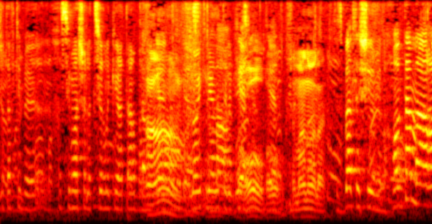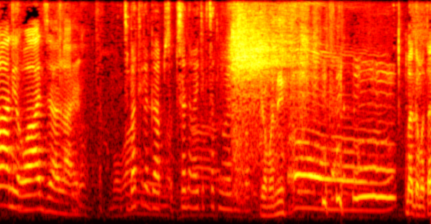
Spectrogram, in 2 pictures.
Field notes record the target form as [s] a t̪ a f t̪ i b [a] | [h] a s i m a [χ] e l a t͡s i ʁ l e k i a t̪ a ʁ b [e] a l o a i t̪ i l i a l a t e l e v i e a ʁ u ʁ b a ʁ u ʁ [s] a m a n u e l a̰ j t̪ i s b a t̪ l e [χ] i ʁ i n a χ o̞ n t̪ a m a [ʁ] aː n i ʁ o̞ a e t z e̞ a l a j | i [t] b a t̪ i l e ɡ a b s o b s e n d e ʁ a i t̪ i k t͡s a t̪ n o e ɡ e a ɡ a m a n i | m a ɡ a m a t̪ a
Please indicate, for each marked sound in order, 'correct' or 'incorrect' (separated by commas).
incorrect, incorrect, incorrect, incorrect, incorrect, incorrect, incorrect, correct, incorrect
